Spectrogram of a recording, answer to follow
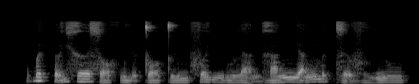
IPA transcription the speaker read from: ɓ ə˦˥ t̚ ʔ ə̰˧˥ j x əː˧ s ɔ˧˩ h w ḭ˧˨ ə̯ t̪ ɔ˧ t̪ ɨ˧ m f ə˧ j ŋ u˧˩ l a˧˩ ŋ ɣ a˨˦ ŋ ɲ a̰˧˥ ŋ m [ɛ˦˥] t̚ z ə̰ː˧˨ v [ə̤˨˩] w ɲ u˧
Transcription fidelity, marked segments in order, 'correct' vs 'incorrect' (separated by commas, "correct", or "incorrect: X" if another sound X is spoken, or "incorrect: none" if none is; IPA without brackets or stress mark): incorrect: ə˦˥, correct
